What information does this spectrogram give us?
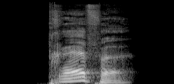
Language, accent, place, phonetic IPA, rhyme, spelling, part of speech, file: German, Germany, Berlin, [ˈtʁɛːfə], -ɛːfə, träfe, verb / adjective, De-träfe.ogg
- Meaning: first/third-person singular subjunctive II of treffen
